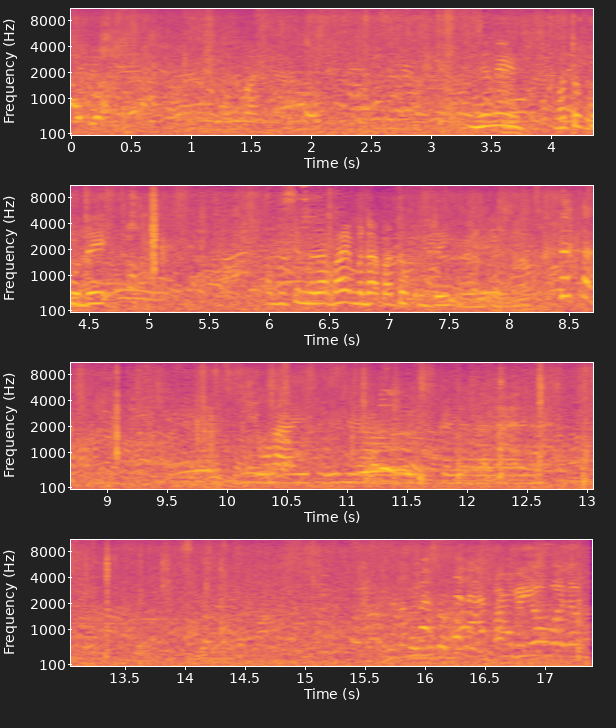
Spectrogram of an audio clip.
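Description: Several women chatter and call out outdoors.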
